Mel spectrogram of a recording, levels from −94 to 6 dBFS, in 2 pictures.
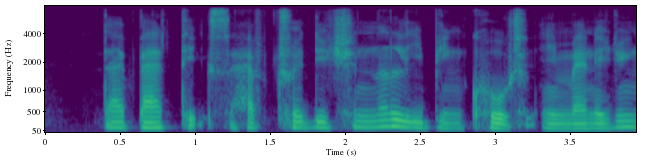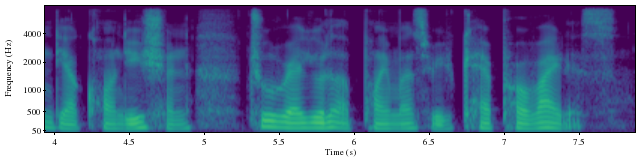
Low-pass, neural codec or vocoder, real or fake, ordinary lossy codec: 7.2 kHz; none; real; none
